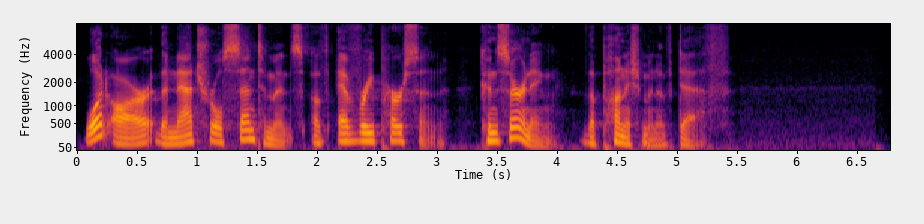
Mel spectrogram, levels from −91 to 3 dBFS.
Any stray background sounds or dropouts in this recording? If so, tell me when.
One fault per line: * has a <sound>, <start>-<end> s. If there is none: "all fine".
all fine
